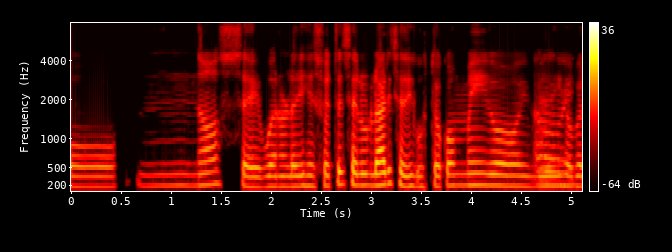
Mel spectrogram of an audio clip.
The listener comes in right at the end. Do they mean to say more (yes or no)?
no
